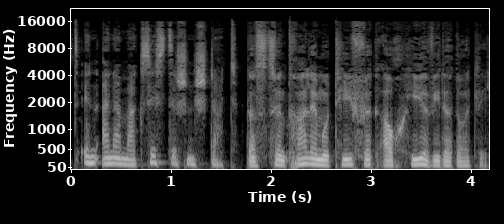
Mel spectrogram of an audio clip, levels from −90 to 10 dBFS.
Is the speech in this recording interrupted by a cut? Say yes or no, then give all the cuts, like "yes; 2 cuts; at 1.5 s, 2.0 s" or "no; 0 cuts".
yes; 1 cut; at 1.7 s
